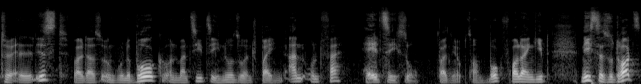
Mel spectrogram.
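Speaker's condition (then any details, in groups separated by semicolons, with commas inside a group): No condition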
